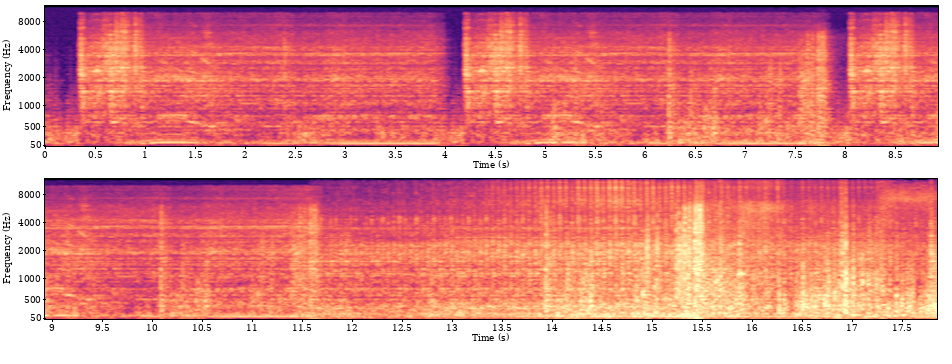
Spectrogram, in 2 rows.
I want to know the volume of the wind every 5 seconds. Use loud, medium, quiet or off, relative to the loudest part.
off, quiet, medium, loud.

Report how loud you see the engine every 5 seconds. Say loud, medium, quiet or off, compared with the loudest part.
medium, medium, loud, loud.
